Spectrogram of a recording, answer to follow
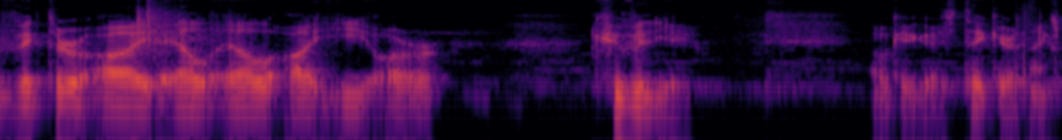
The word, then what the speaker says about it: Cuvillier: I'm at 1616 Cuvillier in the Hochelaga sector of the city. Cuvillier is spelled C-U-V like Victor, I-L-L-I-E-R, Cuvillier.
